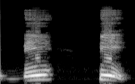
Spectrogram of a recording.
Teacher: देखिए तो दोनों होठ मिलते हैं, उसको दो लबी कहते हैं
